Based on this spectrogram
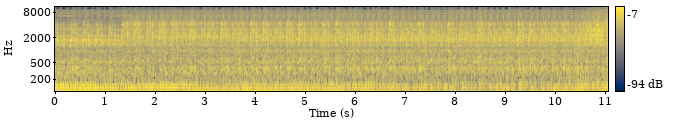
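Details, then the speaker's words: Honda PCX with a no-start, running after a faulty ECU cable was found and the stock ECU put back: it fires and settles into a steady, even low idle with no misses or rattles; normal idle. "sekarang bisa Oke kabel Ecu nya bermasalah ya"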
